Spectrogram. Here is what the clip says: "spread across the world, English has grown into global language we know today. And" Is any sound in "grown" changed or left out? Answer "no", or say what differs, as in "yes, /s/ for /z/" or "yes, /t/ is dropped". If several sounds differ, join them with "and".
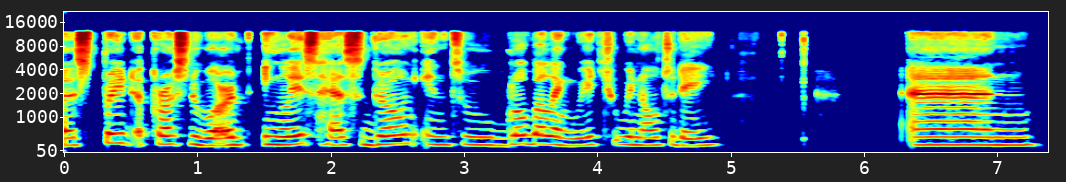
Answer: no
